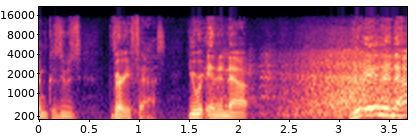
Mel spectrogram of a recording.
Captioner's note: laughter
